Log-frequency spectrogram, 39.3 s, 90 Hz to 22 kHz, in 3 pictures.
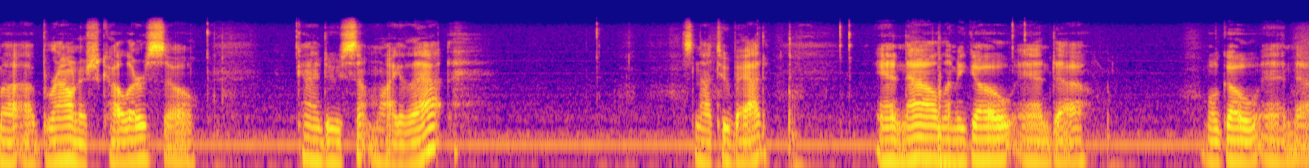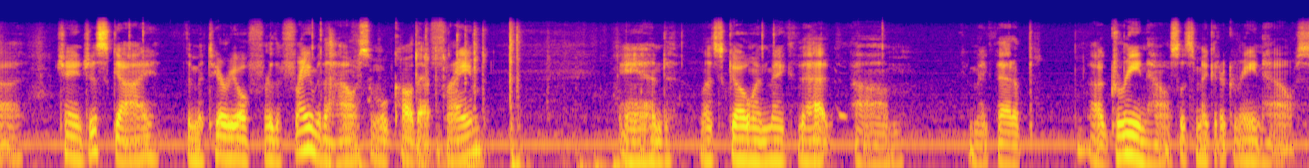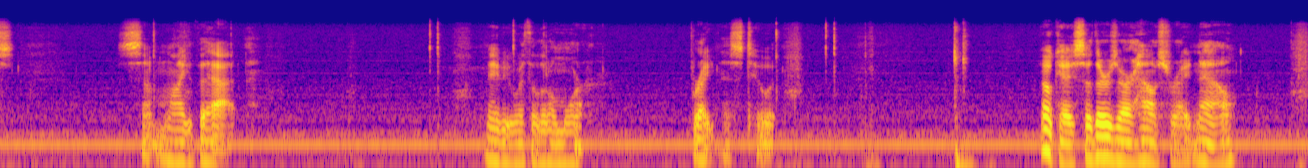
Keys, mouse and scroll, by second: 8.8 right click, 10.3 click, 14.8 click, 16.3 click, 19.8-20.3 scroll down 4, 21.1 click, 30.6 click.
